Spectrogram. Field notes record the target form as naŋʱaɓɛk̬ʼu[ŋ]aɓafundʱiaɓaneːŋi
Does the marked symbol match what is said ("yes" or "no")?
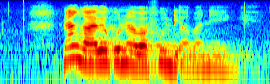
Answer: no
